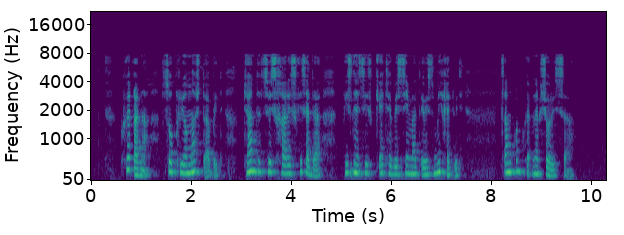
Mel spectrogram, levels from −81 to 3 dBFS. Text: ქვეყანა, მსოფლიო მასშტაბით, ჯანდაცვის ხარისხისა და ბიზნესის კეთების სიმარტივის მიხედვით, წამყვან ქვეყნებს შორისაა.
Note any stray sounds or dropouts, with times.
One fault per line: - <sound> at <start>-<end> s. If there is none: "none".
none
